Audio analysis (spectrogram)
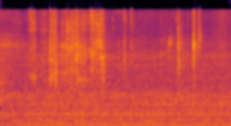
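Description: A knife cuts through the base of a pineapple with close, crisp scraping and rasping strokes in several short bursts over a low background hum.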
